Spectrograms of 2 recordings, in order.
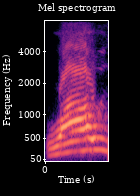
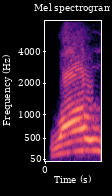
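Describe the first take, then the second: Both takes have the same delivery.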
